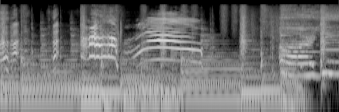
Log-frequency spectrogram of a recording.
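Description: Background children's music with a cartoon cat meowing: one long call that rises and then falls in pitch, about two seconds in.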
